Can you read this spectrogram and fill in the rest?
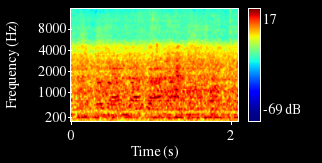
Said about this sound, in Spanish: Y si estás en este mismo vagón o en algún otro vagón de alguna línea de subte escuchando por 3G,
